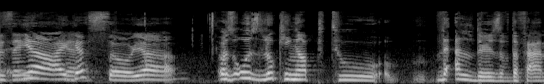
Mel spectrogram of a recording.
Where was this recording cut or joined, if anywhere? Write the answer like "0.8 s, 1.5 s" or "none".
none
